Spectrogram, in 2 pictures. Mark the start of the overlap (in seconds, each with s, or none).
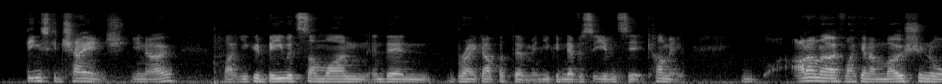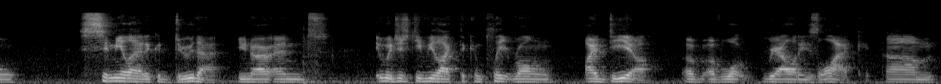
none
